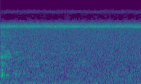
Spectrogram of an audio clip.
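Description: Crickets trilling steadily in the background: one unbroken high-pitched tone over faint outdoor ambience.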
